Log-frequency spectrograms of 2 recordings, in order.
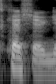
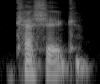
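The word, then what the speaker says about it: Kheshig: Yes, and so we have the Khan's bodyguard, the Kenshig. Is that how you pronounce it? – It says Kenshig. Yeah. – Kenshig, who have very cool models, by the way, very cool models.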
